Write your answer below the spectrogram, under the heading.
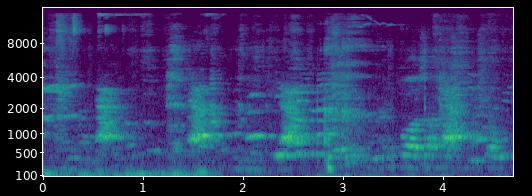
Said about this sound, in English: It's been tied up and I can't take any pictures because the gate is closed. But this puppy's been crying and wailing and wailing. I can't handle this.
